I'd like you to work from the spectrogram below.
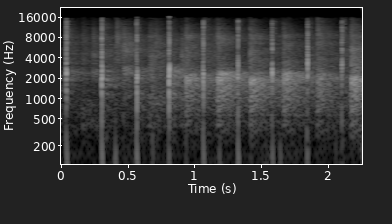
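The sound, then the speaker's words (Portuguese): An audience breaks into clapping, a run of sharp, rhythmic handclaps repeating roughly every quarter second over a bed of scattered claps, steady and moderately loud with no voices. “Palmas aqui também.”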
